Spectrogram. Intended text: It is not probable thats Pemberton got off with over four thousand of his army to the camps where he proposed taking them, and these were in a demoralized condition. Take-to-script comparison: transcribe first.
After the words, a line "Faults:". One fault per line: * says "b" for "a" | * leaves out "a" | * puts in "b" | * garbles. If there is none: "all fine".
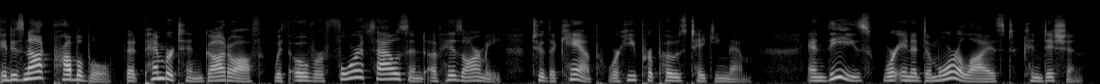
It is not probable that Pemberton got off with over four thousand of his army to the camp where he proposed taking them, and these were in a demoralized condition.
Faults:
* says "that" for "thats"
* says "camp" for "camps"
